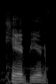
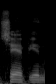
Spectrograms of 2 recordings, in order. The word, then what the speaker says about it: Campion: Anyways, but yes, we will always pronounce her name Campion from now on. It is not Champion, nor will it ever be.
